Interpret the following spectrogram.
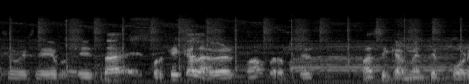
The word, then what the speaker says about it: Calaverx: Pues mira, la X se supone que se tiene que pronunciar como A, es Calavera, así.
